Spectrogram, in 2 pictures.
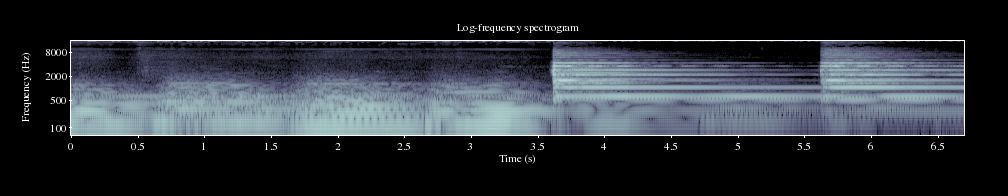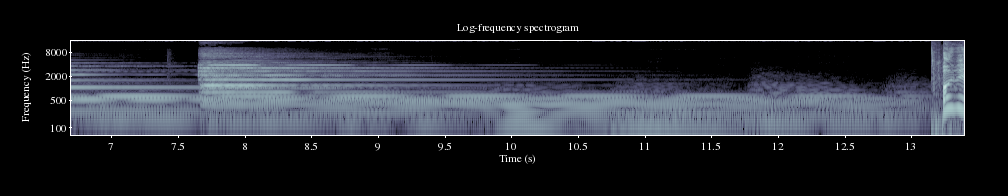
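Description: A percussionist strikes a large bell several times, each ringing stroke swelling out and decaying slowly over deep sustained tones, then fading toward the end.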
